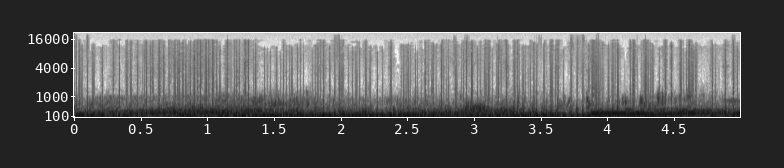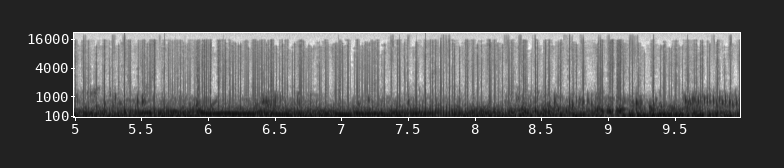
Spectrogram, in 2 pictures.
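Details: Loud, continuous low gurgling and rumbling with shifting pitched groans: stomach growling.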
